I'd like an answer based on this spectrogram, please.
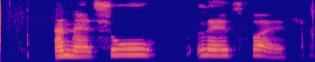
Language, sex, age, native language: Icelandic, male, 10, Icelandic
